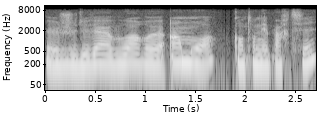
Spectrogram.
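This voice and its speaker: Here is a woman's voice. It has a medium pitch for a woman. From France (Rouen, Normandy) and Morocco. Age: 20s. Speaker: HR talent recruiter. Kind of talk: podcast interview. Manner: hesitant with frequent fillers.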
